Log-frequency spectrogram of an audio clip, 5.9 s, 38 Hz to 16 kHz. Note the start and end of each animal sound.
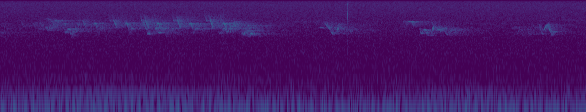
[0.00, 5.87] Red-eyed Vireo (Vireo olivaceus)
[0.27, 2.52] Ovenbird (Seiurus aurocapilla)

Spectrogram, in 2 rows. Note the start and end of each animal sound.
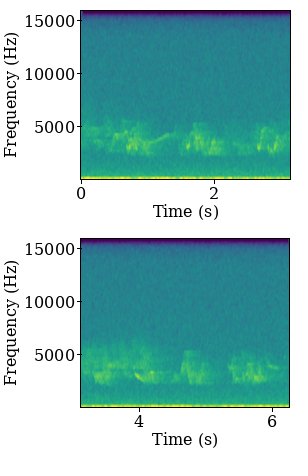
[0.00, 0.97] Ovenbird (Seiurus aurocapilla)
[0.00, 6.27] Red-eyed Vireo (Vireo olivaceus)
[0.41, 1.60] Eastern Wood-Pewee (Contopus virens)
[2.40, 4.35] Ovenbird (Seiurus aurocapilla)

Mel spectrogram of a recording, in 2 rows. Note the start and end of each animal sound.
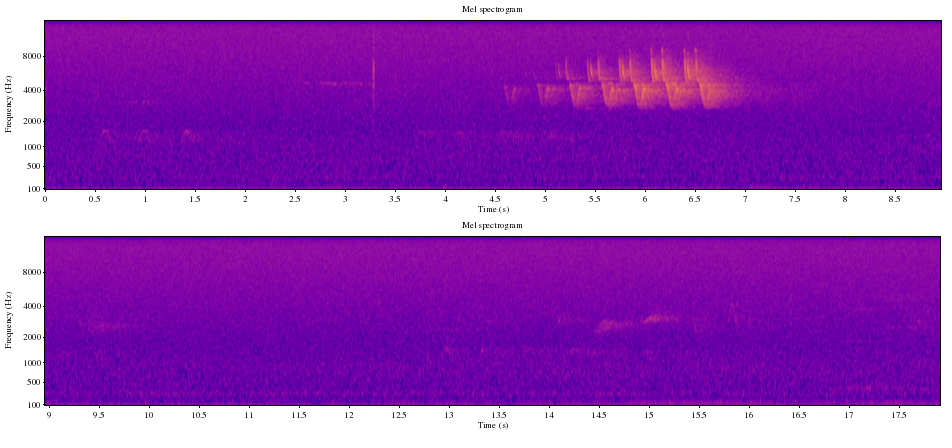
[0.43, 1.63] American Crow (Corvus brachyrhynchos)
[2.15, 3.41] Black-throated Green Warbler (Setophaga virens)
[4.37, 7.34] Ovenbird (Seiurus aurocapilla)
[9.15, 10.07] Red-eyed Vireo (Vireo olivaceus)
[12.76, 15.18] American Crow (Corvus brachyrhynchos)
[13.96, 15.68] Scarlet Tanager (Piranga olivacea)

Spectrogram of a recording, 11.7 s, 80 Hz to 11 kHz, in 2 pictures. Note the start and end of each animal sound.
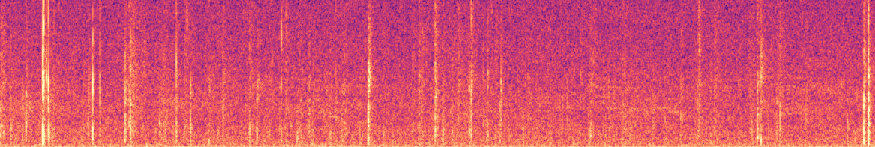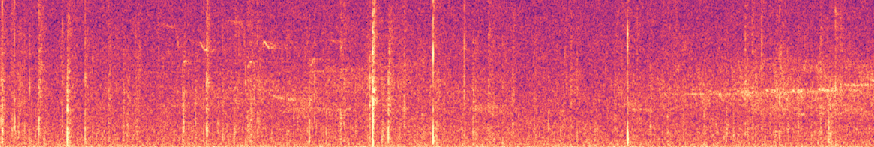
[6.42, 7.78] Blackburnian Warbler (Setophaga fusca)
[7.43, 8.69] Black-throated Blue Warbler (Setophaga caerulescens)
[10.28, 11.66] Yellow-rumped Warbler (Setophaga coronata)

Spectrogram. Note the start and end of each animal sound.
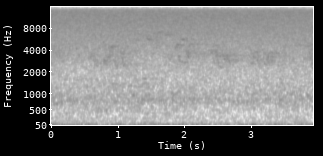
[0.00, 3.94] Red-eyed Vireo (Vireo olivaceus)
[1.20, 2.41] Brown Creeper (Certhia americana)

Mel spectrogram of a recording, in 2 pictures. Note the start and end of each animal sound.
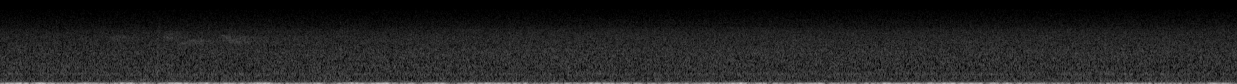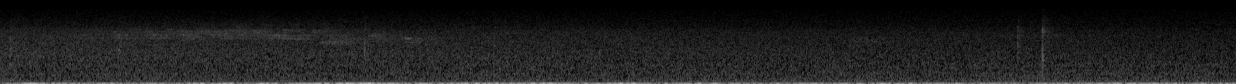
[1.00, 2.64] Scarlet Tanager (Piranga olivacea)
[13.57, 15.46] Ovenbird (Seiurus aurocapilla)
[15.03, 16.62] Scarlet Tanager (Piranga olivacea)

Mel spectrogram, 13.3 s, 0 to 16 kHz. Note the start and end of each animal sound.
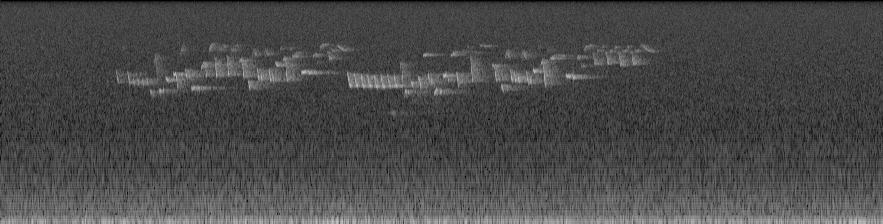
[1.51, 9.96] Winter Wren (Troglodytes hiemalis)
[5.79, 6.45] Hermit Thrush (Catharus guttatus)

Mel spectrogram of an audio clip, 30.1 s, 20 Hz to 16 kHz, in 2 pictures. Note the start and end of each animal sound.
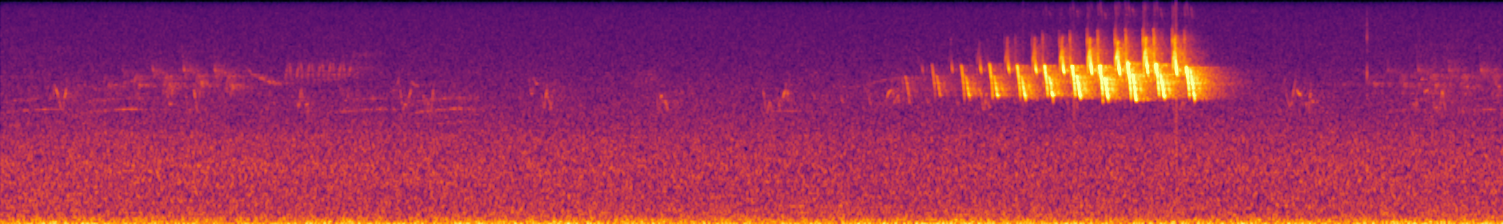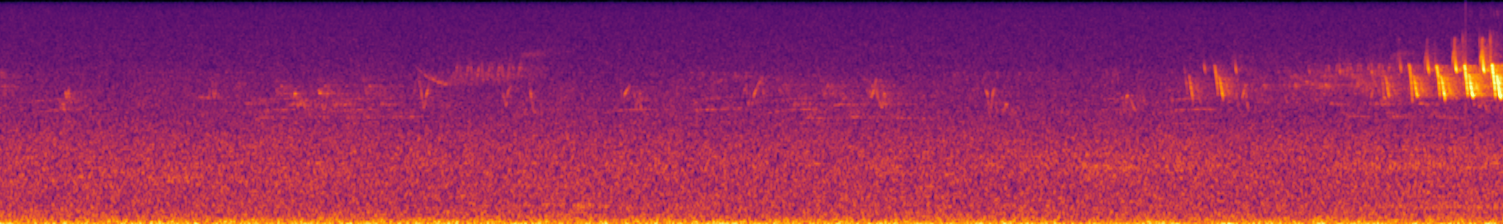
[0.00, 4.89] Red-breasted Nuthatch (Sitta canadensis)
[0.00, 24.00] Red-eyed Vireo (Vireo olivaceus)
[0.89, 2.49] Ovenbird (Seiurus aurocapilla)
[2.31, 3.93] Black-throated Blue Warbler (Setophaga caerulescens)
[8.51, 9.26] Eastern Wood-Pewee (Contopus virens)
[9.23, 12.10] Ovenbird (Seiurus aurocapilla)
[13.47, 15.10] Ovenbird (Seiurus aurocapilla)
[18.95, 20.71] Black-throated Blue Warbler (Setophaga caerulescens)
[21.82, 23.70] Red-breasted Nuthatch (Sitta canadensis)
[24.72, 30.07] Red-eyed Vireo (Vireo olivaceus)
[26.68, 30.07] Ovenbird (Seiurus aurocapilla)

